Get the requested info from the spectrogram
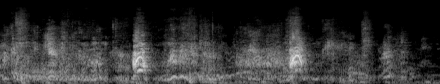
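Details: Several house terriers in a tug of war, squabbling over a toy: steady throaty growling underneath, broken by two sharp loud barks about one and a half seconds apart, plus softer yips, indoors.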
